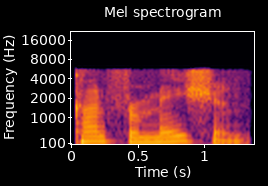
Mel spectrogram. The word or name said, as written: confirmation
